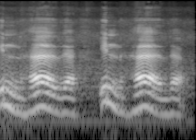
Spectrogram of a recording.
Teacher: Idhar sendiri artinya jelas, cara bacanya jadi dia nun sukunnya terlihat. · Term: idhar halki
